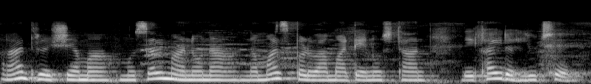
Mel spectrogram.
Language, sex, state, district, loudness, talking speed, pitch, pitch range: Gujarati, female, Gujarat, Valsad, -14 LUFS, 100 wpm, 205 Hz, 200-230 Hz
